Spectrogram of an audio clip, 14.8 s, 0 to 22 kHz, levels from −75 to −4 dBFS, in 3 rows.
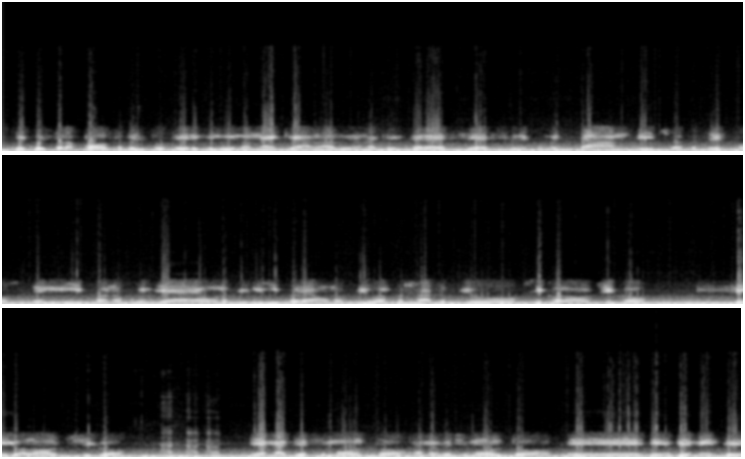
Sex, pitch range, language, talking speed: male, 105-125 Hz, Italian, 215 wpm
